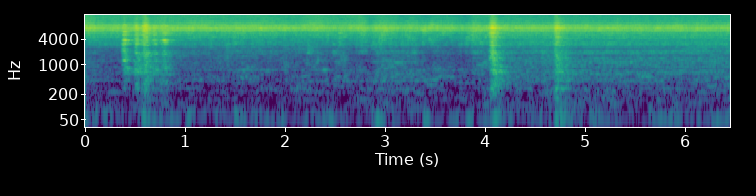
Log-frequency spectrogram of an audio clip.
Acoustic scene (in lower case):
kitchen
